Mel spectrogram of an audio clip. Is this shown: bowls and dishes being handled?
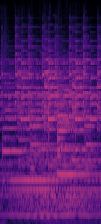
no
